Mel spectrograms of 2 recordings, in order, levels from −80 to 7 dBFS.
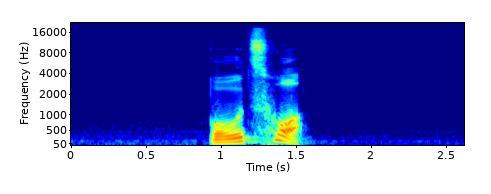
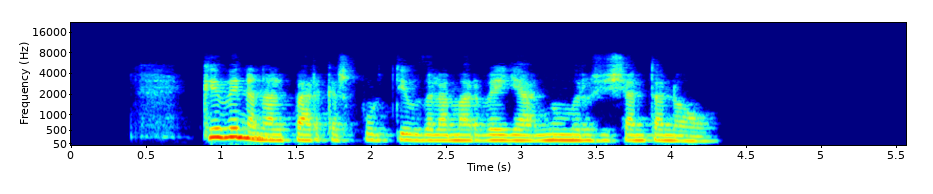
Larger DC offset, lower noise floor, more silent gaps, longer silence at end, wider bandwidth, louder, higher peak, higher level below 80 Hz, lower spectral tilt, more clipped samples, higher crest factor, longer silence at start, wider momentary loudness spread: neither; first, -67 dBFS vs -43 dBFS; neither; second, 1.1 s vs 1.25 s; first, 19 kHz vs 7.6 kHz; about the same, -17 LUFS vs -18 LUFS; about the same, 0 dBFS vs -2 dBFS; first, -52 dBFS vs -58 dBFS; about the same, -6.5 dB/octave vs -7.5 dB/octave; neither; about the same, 20 dB vs 18 dB; first, 0.95 s vs 0.5 s; second, 7 LU vs 15 LU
